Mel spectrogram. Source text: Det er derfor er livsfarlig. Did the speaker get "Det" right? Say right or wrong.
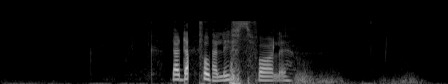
right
